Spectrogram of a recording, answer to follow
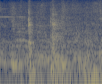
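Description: Double-speed sliding stainless-steel doors of a Kone MonoSpace lift opening on arrival, with a sharp click about half a second in.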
